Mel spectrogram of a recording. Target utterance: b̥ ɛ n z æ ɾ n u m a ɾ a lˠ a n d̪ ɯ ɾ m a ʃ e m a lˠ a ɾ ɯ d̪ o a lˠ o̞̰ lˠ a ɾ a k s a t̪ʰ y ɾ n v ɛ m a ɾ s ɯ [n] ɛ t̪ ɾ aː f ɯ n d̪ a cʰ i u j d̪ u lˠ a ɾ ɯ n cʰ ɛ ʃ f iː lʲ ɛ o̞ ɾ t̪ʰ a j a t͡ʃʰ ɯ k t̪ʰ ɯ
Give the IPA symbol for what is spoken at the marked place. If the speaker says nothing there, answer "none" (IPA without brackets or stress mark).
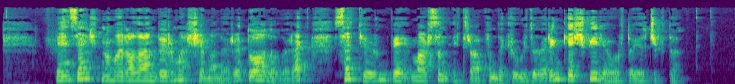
n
